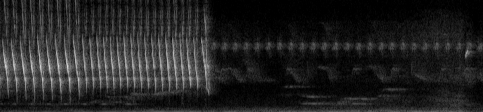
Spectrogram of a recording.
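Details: A Gloster canary sings a dense, rapid rolling trill of high repeated notes for about two seconds, which stops abruptly and leaves near silence with a faint thin tone and soft low hum.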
